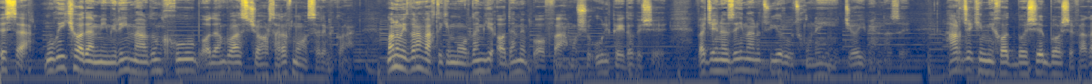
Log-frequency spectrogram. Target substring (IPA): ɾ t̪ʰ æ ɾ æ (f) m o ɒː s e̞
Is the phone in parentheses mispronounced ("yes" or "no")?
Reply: no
